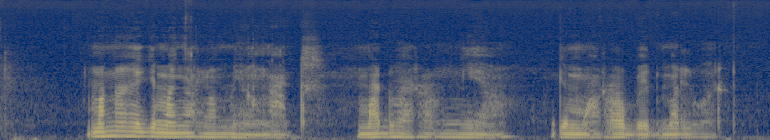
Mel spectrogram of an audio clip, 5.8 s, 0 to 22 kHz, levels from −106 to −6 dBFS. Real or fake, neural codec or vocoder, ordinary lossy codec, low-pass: fake; vocoder, 44.1 kHz, 128 mel bands, Pupu-Vocoder; none; none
